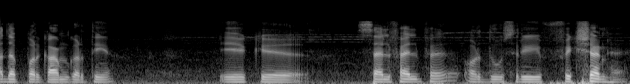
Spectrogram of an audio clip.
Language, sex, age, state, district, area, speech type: Urdu, male, 30-45, Delhi, East Delhi, urban, spontaneous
